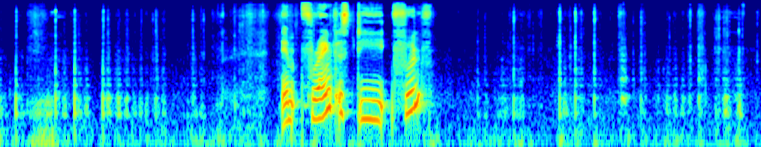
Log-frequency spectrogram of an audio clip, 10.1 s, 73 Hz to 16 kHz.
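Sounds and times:
notes being written down: 0.0 - 2.8, 6.4 - 10.0
speech: 3.8 - 5.8.

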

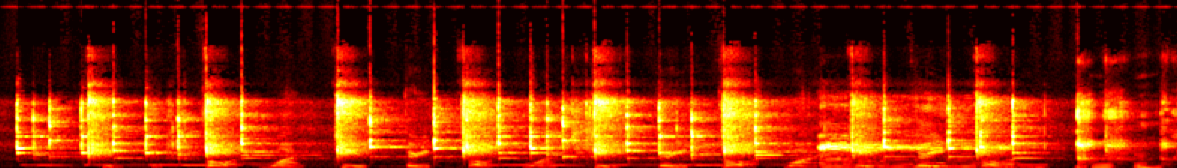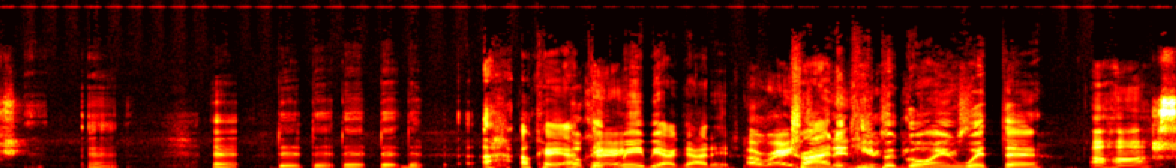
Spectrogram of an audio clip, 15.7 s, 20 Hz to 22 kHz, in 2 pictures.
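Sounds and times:
bright chiming iPhone ringtone melody: 0.0 - 7.2
person humming along with the ringtone tune: 0.6 - 11.2
speech: 1.4 - 15.6.

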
